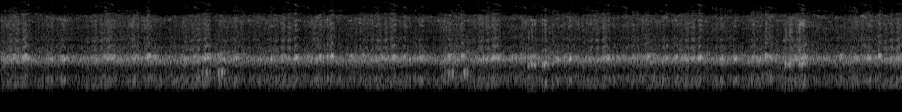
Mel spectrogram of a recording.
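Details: Many tree frogs calling together in an unbroken song, rapid rattling croaks stacked into a steady high-pitched drone with small swells in loudness and occasional louder individual notes standing out.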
